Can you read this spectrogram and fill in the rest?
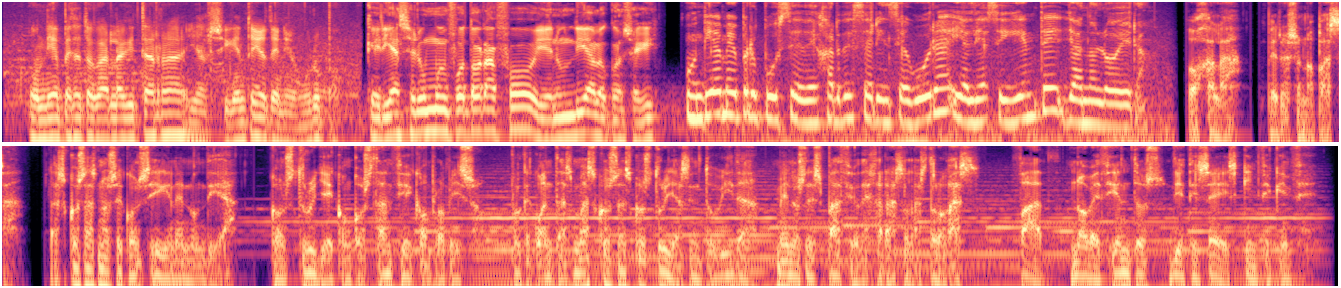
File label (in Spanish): CAmpañas Radio; Construye Constancia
